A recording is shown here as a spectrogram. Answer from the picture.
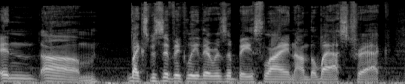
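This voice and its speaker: Speaking at a moderate pace with an American accent, a man is heard over noticeable background noise. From Illinois. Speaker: death metal musician. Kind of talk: interview.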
